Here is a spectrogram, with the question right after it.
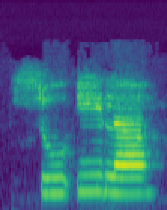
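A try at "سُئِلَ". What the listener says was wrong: But you made sure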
